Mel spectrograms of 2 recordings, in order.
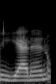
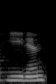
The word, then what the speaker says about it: Yeadon: For months, police in Yeadon or Yeeden, Pennsylvania, I've seen it pronounced both ways, it's just outside of Philadelphia, they had been investigating a very unusual pattern of crimes.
